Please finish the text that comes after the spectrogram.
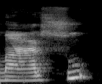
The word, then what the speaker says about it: março: Essa letra é o C cedilha, né? É um C com uma cobrinha embaixo. Ele vai ter som de S, tá? Em português. Então, março, abril, o L no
